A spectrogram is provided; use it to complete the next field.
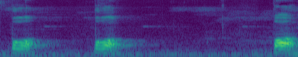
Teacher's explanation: Kalau tadi istifal pangkal lidahnya di bawah saja, kalau isti'la pangkal lidah itu naik ke langit-langit bagian atas. Bunyinya jadi tha. Jadi tebal ya. Tha. Makharijul hurufnya antara ujung lidah bertemu dengan tempat tumbuh gigi seri bagian atas. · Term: huruf isti'la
